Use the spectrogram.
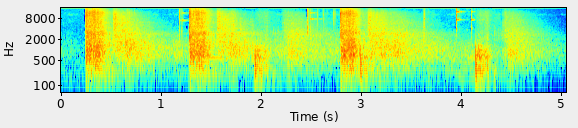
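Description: A shooter at an IDPA pistol match fires several sharp, loud pistol shots in uneven succession, each followed by a ringing decay, with faint metallic clinks between them.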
